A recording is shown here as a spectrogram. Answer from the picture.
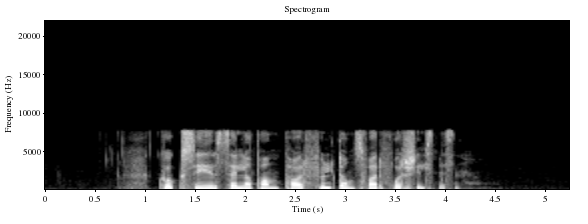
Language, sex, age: Norwegian, female, 35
